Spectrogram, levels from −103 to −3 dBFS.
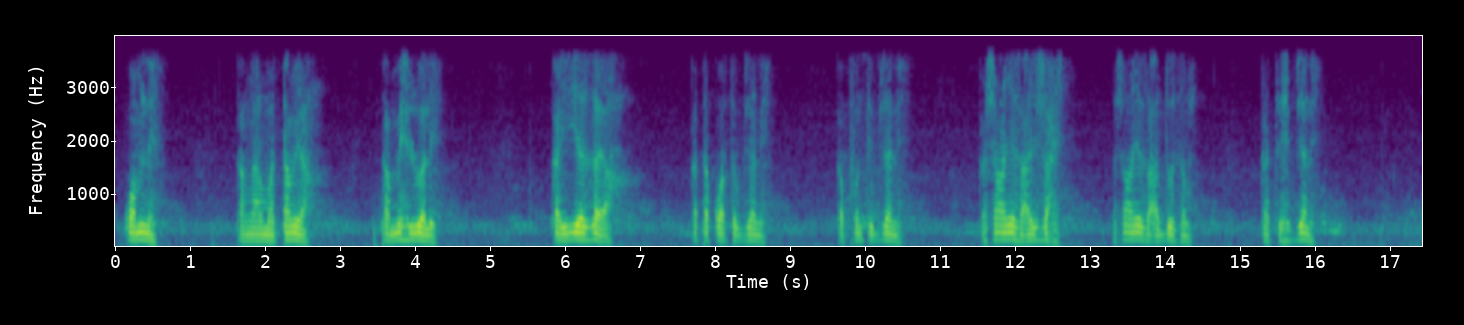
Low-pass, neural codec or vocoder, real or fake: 3.6 kHz; none; real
